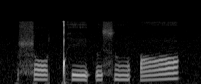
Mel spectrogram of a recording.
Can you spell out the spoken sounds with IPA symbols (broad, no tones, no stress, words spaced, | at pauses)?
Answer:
ɬɔ ǃʰeʔɵs õ ʔɑ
